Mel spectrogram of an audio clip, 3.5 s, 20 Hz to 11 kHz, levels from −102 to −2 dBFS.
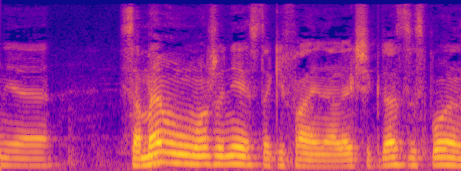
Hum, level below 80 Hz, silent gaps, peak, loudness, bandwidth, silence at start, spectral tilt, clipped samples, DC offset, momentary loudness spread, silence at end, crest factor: none; -56 dBFS; none; -2 dBFS; -19 LUFS; 10.5 kHz; 0 s; -7 dB/octave; under 0.1%; under 0.1%; 14 LU; 0 s; 16 dB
